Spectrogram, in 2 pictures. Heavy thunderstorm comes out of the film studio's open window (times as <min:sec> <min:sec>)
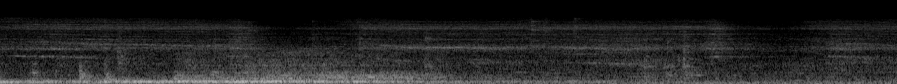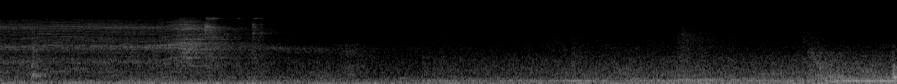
0:00.8 0:04.9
